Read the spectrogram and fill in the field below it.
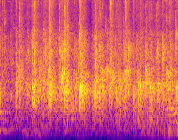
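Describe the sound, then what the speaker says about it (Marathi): A crowd at a school welcome gathering claps loudly and continuously, a thick wash of many hands throughout with no voices over it. "जोरदार टाळ्या व्हायला पाहिजे"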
